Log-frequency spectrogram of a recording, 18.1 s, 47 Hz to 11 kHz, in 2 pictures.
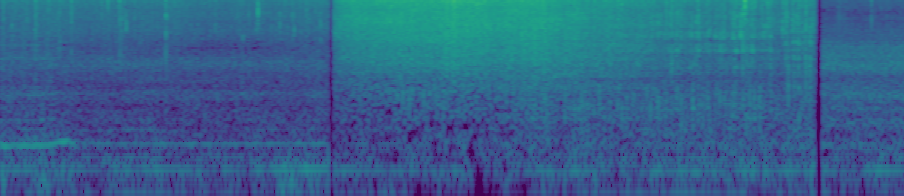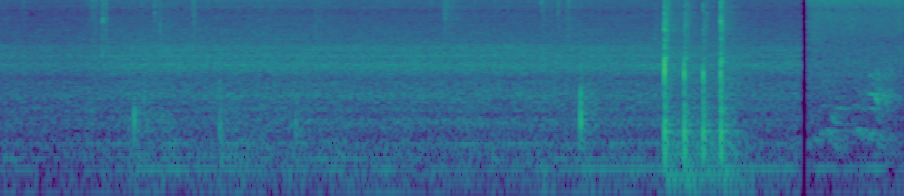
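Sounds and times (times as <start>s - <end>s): grains sizzling in a pan: 0.0s - 8.2s
liquid pouring: 5.0s - 8.2s.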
